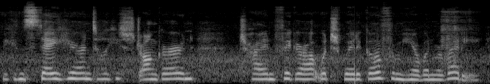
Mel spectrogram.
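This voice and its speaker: A woman acts out a young desert refugee in a cinematic audio drama. Her voice sits fairly high, earnest and reassuring, devout and protective yet fearful, over faint background ambience. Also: level tone, a little fast, a little hiss or hum, lightly acted, poor audio. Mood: calm, protective.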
